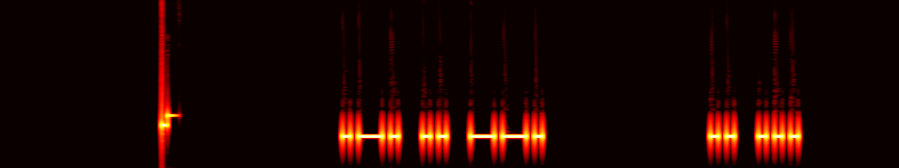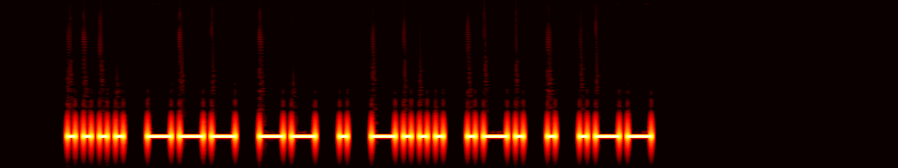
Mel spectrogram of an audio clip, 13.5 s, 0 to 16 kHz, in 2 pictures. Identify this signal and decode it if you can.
Morse code, heard as a keyed tone, about 20 wpm, 700 Hz. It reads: RIG IS HOMEBREW
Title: Common QSO Phrases - 3x Word-Spacing - 20wpm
